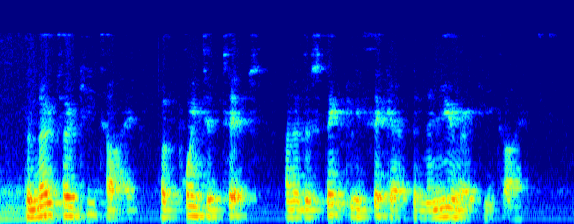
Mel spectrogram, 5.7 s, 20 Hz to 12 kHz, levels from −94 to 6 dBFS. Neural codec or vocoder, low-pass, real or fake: none; 7.2 kHz; real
